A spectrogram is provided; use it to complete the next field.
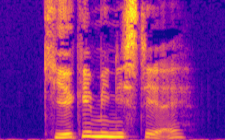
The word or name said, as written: kirkeministerier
